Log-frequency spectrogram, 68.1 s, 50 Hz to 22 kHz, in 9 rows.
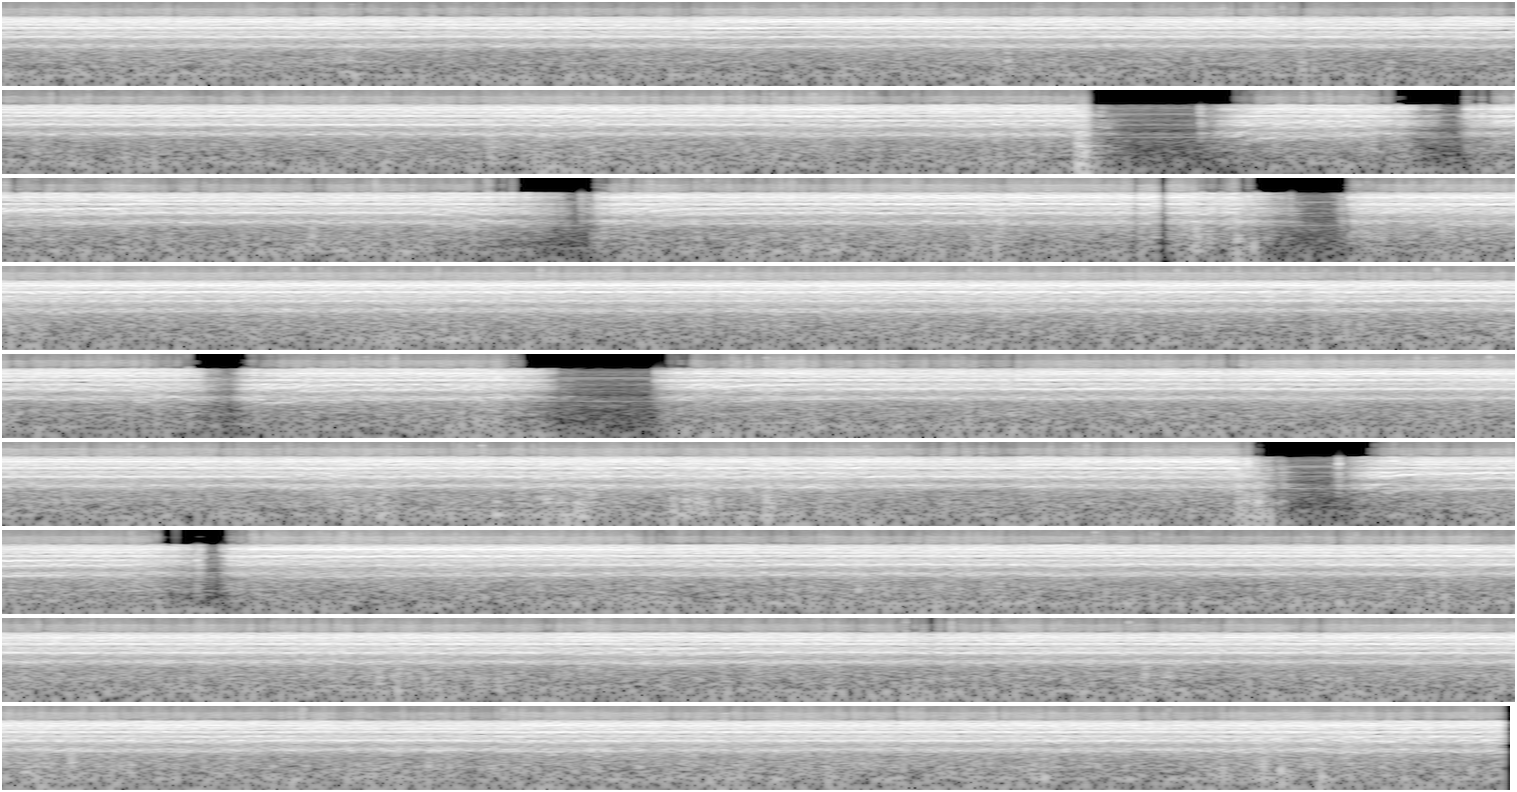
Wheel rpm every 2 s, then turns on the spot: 230, 230, 230, 230, 230, 230, 140, 120, 170, 170, 140, 180, 210, 210, 220, 160, 110, 220, 230, 230, 230, 220, 140, 160, 220, 230, 230, 230, 230, 230, 220, 230, 230, 220.
32-34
